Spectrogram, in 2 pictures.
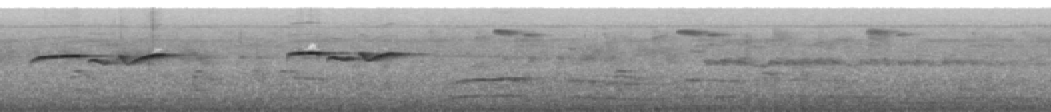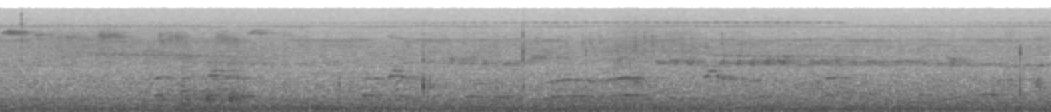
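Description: Birds calling: two loud whistled phrases in the first four seconds, then fainter scattered chirps and calls over a steady background hiss.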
